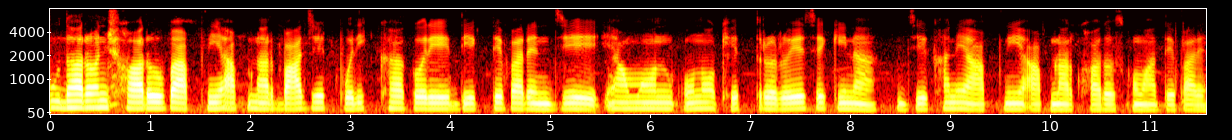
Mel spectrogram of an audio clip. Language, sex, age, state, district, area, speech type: Bengali, female, 45-60, West Bengal, Birbhum, urban, read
